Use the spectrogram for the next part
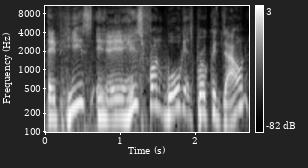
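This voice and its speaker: A man casting a live strategy game match, thinking aloud in quick questions and answers. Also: high voice, animated, gravelly, slight background noise. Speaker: esports caster.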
